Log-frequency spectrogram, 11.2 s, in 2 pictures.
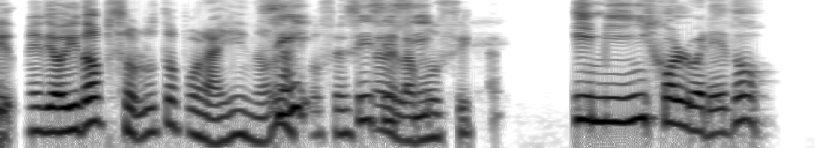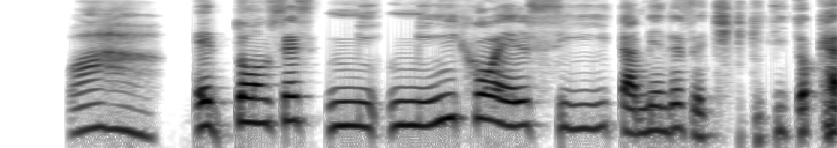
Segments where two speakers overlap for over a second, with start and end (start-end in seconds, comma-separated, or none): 1.7-2.9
